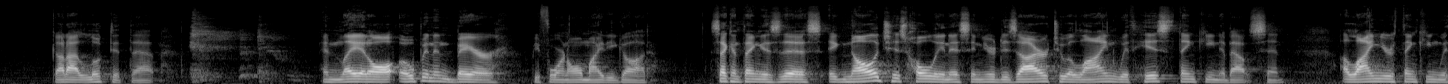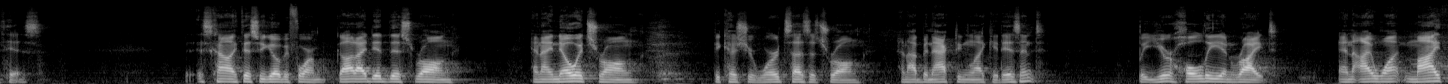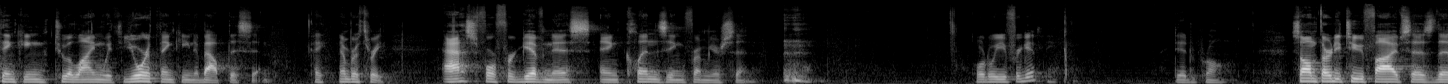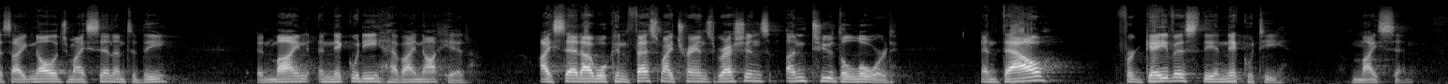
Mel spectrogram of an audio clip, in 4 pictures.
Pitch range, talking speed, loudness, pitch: 105-130 Hz, 145 wpm, -20 LUFS, 115 Hz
